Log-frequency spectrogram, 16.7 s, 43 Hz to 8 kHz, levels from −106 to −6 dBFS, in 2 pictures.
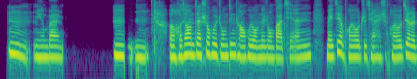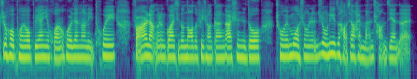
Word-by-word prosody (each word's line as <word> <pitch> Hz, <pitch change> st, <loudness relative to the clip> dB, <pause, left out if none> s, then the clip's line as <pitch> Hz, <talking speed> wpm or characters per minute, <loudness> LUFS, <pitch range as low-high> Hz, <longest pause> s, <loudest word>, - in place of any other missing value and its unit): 嗯， 225 Hz, -7 st, +3 dB
明 185 Hz, -1 st, -1 dB
白。 185 Hz, -1 st, 0 dB, 1.0 s
嗯， 210 Hz, -2 st, +4 dB, 0.2 s
嗯。 185 Hz, -1 st, -1 dB, 0.4 s
呃， 190 Hz, -, +3 dB
好 190 Hz, +1 st, +1 dB
像 215 Hz, +2 st, +5 dB
在 215 Hz, -1 st, +4 dB
社 230 Hz, +2 st, +2 dB
会 220 Hz, -1 st, +3 dB
中 205 Hz, 0 st, +1 dB
经 220 Hz, +1 st, +1 dB
常 185 Hz, -3 st, +1 dB
会 200 Hz, 0 st, +1 dB
有 185 Hz, -1 st, +2 dB
那 185 Hz, +1 st, 0 dB
种 180 Hz, -1 st, -2 dB
把 175 Hz, -1 st, +3 dB
钱 180 Hz, +4 st, -3 dB, 0.3 s
没 190 Hz, -1 st, +2 dB
借 245 Hz, +5 st, +3 dB
朋 195 Hz, -2 st, -3 dB
友 190 Hz, 0 st, +2 dB
之 190 Hz, +1 st, -4 dB
前 185 Hz, -1 st, -4 dB
还 185 Hz, 0 st, -4 dB
是 185 Hz, +4 st, -10 dB
朋 195 Hz, -3 st, -4 dB
友， 185 Hz, +1 st, +1 dB
借 215 Hz, +4 st, +2 dB
了 190 Hz, -2 st, +2 dB
之 195 Hz, +4 st, -1 dB
后 205 Hz, -1 st, +2 dB
朋 190 Hz, 0 st, -1 dB
友 185 Hz, 0 st, +3 dB
不 185 Hz, +1 st, -3 dB
愿 190 Hz, 0 st, +1 dB
意 185 Hz, -, -1 dB
还， 170 Hz, -1 st, -1 dB
或 195 Hz, -1 st, +1 dB
者 185 Hz, -, +1 dB
在 185 Hz, -, +1 dB
那 185 Hz, 0 st, -1 dB
里 180 Hz, -2 st, -2 dB
推， 200 Hz, -1 st, -1 dB, 0.3 s
反 -, -, +3 dB
而 200 Hz, +3 st, +6 dB
两 190 Hz, -2 st, +3 dB
个 -, -, -4 dB
人 190 Hz, -, -1 dB
的 -, -, -6 dB
关 190 Hz, +1 st, +3 dB
系 185 Hz, -, -6 dB
都 185 Hz, -, -1 dB
闹 180 Hz, 0 st, +2 dB
得 180 Hz, -, -4 dB
非 185 Hz, +1 st, -4 dB
常 175 Hz, -1 st, -2 dB
尴 180 Hz, 0 st, -1 dB
尬， 175 Hz, -2 st, +3 dB
甚 185 Hz, +2 st, -3 dB
至 185 Hz, -, 0 dB
都 180 Hz, 0 st, +1 dB, 0.3 s
成 200 Hz, -, -2 dB
为 195 Hz, 0 st, +1 dB
陌 205 Hz, 0 st, +3 dB
生 190 Hz, +1 st, -3 dB
人。 190 Hz, 0 st, -3 dB
这 205 Hz, -, -5 dB
种 225 Hz, -2 st, +2 dB
例 230 Hz, +1 st, +3 dB
子 220 Hz, -, -1 dB
好 -, -, -1 dB
像 195 Hz, -, 0 dB
还 190 Hz, 0 st, -3 dB
蛮 170 Hz, -1 st, -4 dB
常 190 Hz, -, -6 dB
见 170 Hz, 0 st, -3 dB
的 -, -, -7 dB
哎。 -, -, -5 dB
190 Hz, 290 characters per minute, -23 LUFS, 180-205 Hz, 1.0 s, 而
